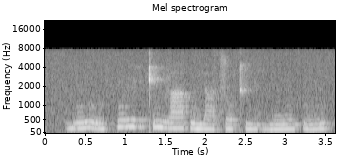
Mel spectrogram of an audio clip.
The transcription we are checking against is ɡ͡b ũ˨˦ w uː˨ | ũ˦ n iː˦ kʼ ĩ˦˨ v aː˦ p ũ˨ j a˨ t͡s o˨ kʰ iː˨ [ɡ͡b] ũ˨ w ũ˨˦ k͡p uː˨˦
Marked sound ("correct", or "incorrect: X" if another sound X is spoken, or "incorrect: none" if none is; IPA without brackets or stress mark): correct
